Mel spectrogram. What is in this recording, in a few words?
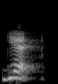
"gjet", Armenian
